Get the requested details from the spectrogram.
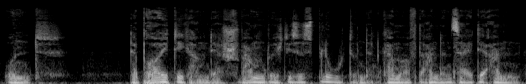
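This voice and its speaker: A man telling a fairy tale aloud in a calm, measured way, dropping at times to a soft whisper. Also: low-pitched, breathy edge. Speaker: storyteller. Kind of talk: oral fairy-tale storytelling.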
